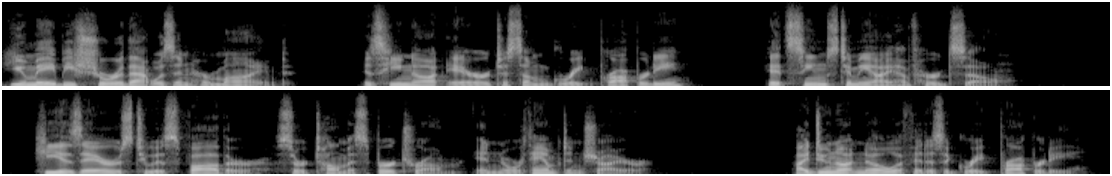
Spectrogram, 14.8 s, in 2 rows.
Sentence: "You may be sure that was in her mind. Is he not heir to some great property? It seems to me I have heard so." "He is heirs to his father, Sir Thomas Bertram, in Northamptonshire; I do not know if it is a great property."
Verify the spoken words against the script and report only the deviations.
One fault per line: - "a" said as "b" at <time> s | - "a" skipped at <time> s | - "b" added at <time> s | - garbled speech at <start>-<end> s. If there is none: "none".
none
